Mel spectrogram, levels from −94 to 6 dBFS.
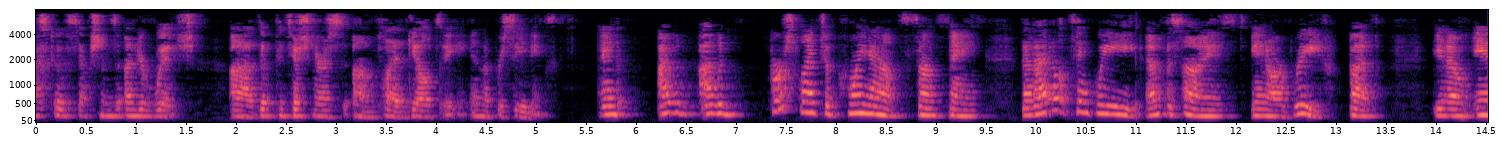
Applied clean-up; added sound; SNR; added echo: neural mask model DeepFilterNet 3.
